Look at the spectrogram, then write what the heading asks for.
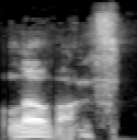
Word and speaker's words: Louisville: Louisa I was like it's not Louisville louisv louva it's like like bottomore Baltimore Baltimore it's like it's stuff like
